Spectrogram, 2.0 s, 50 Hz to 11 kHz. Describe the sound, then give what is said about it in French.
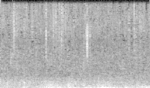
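A thunderstorm, the storm that struck Napoleon III's fleet and camps in 1854 during the Crimean War, rumbles with deep, continuous low thunder beneath steady rain hiss, loud, with no voices present. “En 1854, Napoléon III est en pleine guerre de Crimée lorsqu'une tempête s'abat sur sa flotte et sur ses campements.”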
